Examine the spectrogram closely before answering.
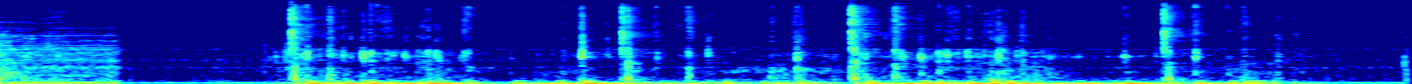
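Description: Faint typing on a computer keyboard: two quick runs of keystrokes starting about a second and a half in, with a short pause between them, as a password is typed and then typed again to confirm it.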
